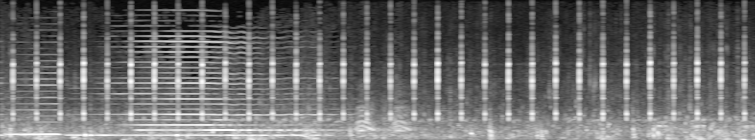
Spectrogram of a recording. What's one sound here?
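A fishing reel ticks steadily as line is wound in.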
